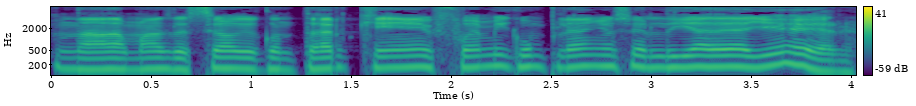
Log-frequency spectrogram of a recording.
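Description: A man's fairly high voice with a Mexican accent, at a very slow pace in a monotone, flat delivery. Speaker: vlogger. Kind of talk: casual monologue.

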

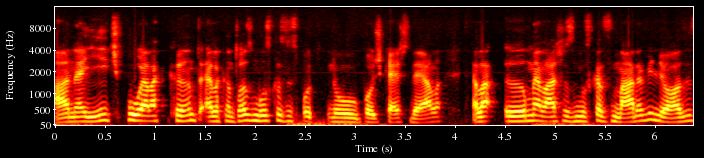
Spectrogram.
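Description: At a fairly quick pace, a man with a plain, everyday voice talks in a fairly high pitch with fairly even intonation. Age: 20s. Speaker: youtuber, podcast co-host. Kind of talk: casual chat.

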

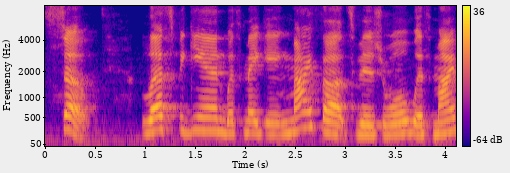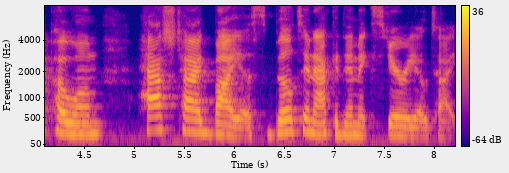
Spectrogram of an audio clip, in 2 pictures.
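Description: A woman with a Southern US accent at a medium pitch and a very slow pace, with ordinary pitch variation, on a very clean recording with a silent background. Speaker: podcast host and poet. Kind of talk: podcast introduction; poetry reading.

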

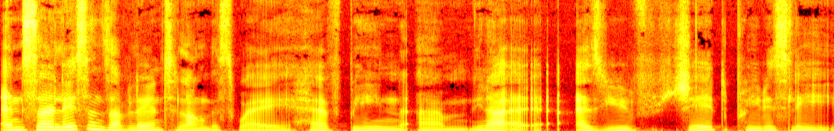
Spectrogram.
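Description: With a very deep, low pitch, a woman speaks in a dark, mellow tone. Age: 50s. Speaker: retired doctor turned life coach. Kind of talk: casual chat.

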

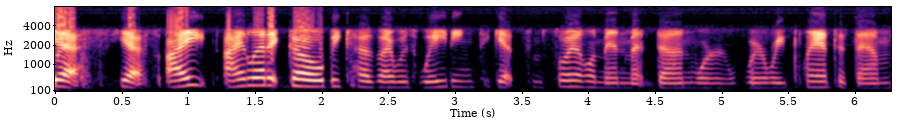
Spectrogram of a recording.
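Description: A woman's medium pitch in a normal speaking voice with an American accent, moderate pace, ordinary pitch variation, big swings in loudness, and a dry, close sound with no echo. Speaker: horticulture specialist. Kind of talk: casual radio chat. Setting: phone call.

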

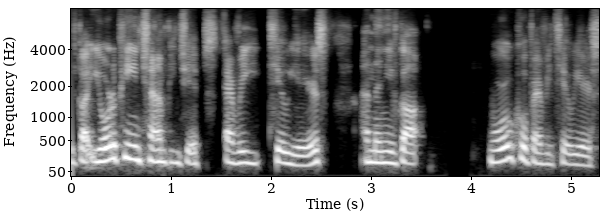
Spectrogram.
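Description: With an Irish accent, a man talks at a high pitch and a fairly quick pace, with ordinary pitch variation and a dry, close sound with no echo. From Ireland. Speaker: football podcast co-host. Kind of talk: casual chat.

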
